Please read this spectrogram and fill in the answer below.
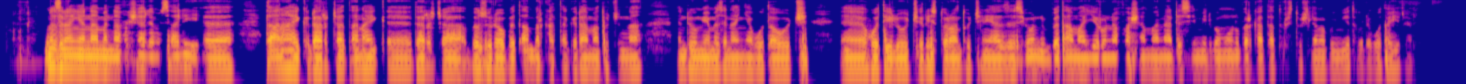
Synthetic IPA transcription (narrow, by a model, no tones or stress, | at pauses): məzənaɲːanːamənːafə̥ʃaləmɨsale̞ | t̪ʼanahajkʼd̪aɾət͡ʃʼat̪ʼanahajkʼd̪aɾət͡ʃʼabəzuɾjawbət̪ʼambəɾkʰat̪ʰːaɡəd̪amat̪ʰo̞t͡ʃːɨnːaɨnd̪ihumjɛməzənaɲːabo̞t̪ʰawo̞t͡ʃː | ho̞t̪ʰe̞lo̞t͡ʃːɾe̞st̪ʰo̞ɾant̪ʰo̞t͡ʃːɪnjazəsiho̞nbət̪ʼamajɛɾunːəfːaʃamanːad̪əsjɛmːilbəməho̞nubəɾkʰat̪ʰːat̪ʰuɾɨst̪ʰo̞t͡ʃːləməɡoɲːɛt̪wɔd̪əbot̪ʰahed̪alː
